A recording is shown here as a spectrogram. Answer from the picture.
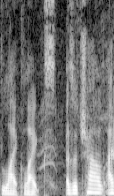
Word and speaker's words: Like Like: you're not familiar with Zelda games they're called like likes as a child I pronounced it like you likey because why would it be pronounced like like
